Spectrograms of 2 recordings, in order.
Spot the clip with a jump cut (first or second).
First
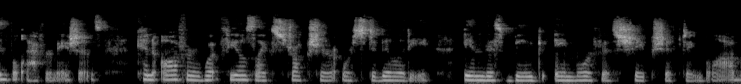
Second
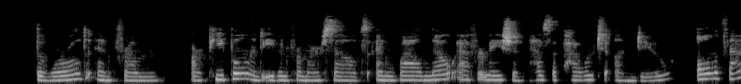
second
